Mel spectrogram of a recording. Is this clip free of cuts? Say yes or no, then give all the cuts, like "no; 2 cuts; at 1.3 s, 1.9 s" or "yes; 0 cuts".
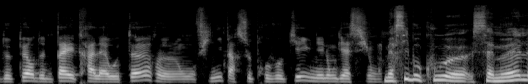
no; 1 cut; at 3.8 s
